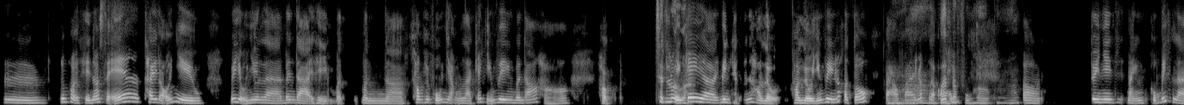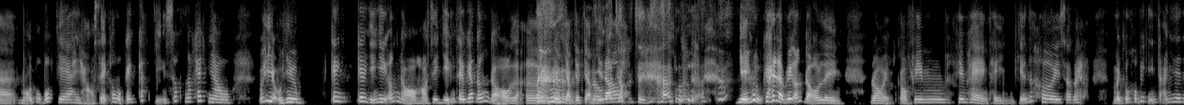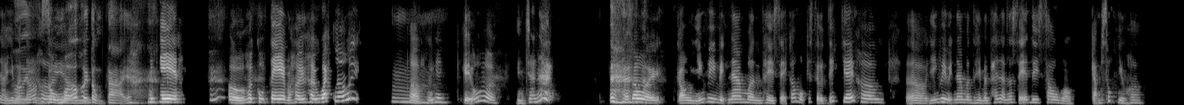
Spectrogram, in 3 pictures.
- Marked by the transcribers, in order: tapping; unintelligible speech; laughing while speaking: "Ví dụ như"; laugh; laughing while speaking: "xác"; laugh; laughing while speaking: "cái"; other background noise; in English: "cute"; laugh; in English: "cute"; in Korean: "kìn chà ná"; "kiểu, ờ: gwenchana" said as "kìn chà ná"; laugh
- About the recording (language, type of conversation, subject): Vietnamese, podcast, Bạn nghĩ sao về xu hướng làm lại các phim cũ dạo gần đây?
